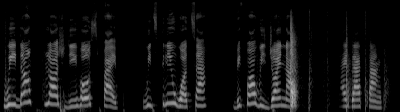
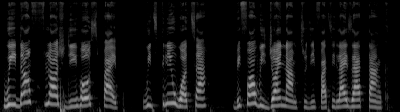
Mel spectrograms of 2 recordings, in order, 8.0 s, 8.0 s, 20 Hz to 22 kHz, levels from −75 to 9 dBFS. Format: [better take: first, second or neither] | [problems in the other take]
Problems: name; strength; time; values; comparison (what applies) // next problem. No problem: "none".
second | noise reduction (neural mask model RNNoise)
